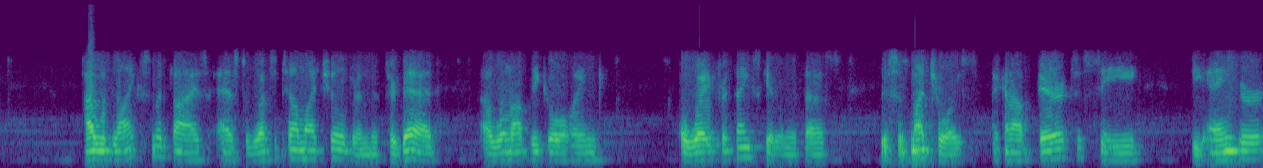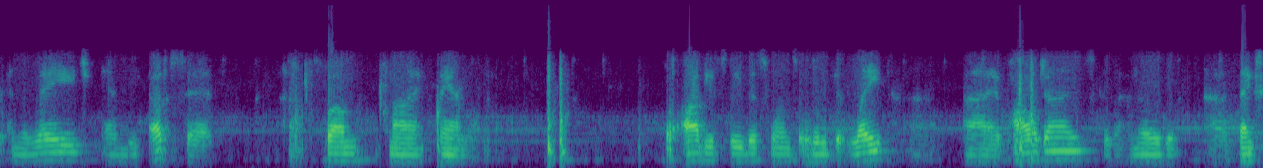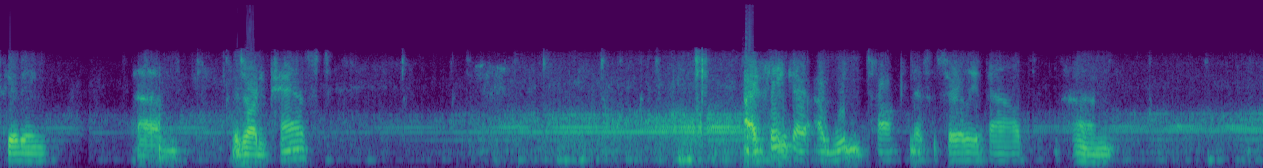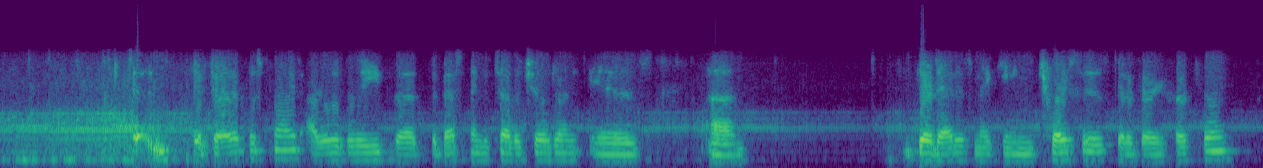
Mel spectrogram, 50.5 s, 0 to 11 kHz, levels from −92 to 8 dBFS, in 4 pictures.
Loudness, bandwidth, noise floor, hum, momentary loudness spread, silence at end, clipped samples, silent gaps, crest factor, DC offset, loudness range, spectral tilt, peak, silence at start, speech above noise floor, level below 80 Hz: -25 LUFS; 5.2 kHz; -65 dBFS; none; 17 LU; 0.3 s; under 0.1%; none; 18 dB; under 0.1%; 5 LU; -9 dB/octave; -6 dBFS; 0.85 s; 41 dB; -60 dBFS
